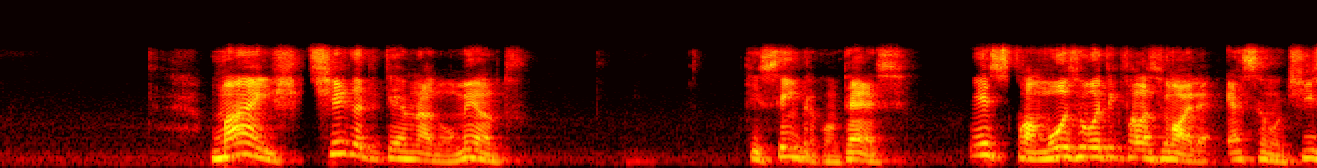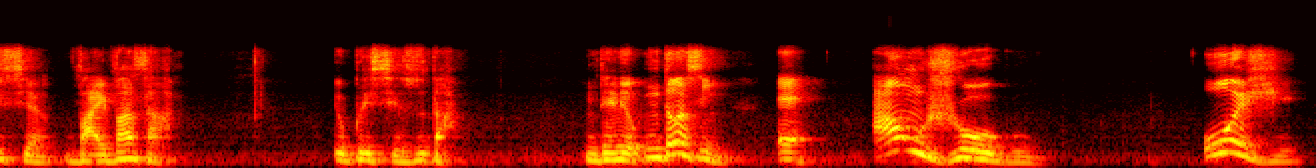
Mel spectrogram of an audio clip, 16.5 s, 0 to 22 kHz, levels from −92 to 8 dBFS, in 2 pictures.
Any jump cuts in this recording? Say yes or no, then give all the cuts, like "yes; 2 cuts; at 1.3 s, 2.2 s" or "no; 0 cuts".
yes; 1 cut; at 6.0 s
